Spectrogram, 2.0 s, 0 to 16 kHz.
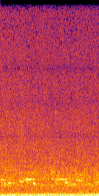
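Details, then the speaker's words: BMW E87 1 Series electric coolant pump running during the radiator bleed procedure. Faint steady hum with a high-pitched wavering whine as the pump clicks and cycles; normal operation. "so if you hear that high-pitched whine there's no movement here but that's the sound of the electric pump it's clicking and cycling and doing different things"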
